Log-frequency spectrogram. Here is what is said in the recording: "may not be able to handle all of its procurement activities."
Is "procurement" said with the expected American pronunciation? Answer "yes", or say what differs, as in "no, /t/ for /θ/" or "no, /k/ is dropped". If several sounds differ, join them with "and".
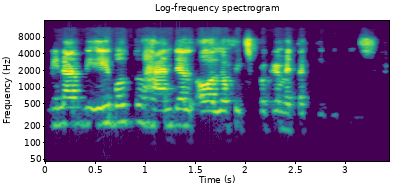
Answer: no, /n/ is dropped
